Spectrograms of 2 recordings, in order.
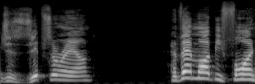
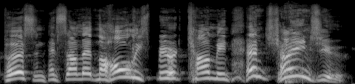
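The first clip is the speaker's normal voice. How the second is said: preaching that builds to a loud, higher-pitched peak; impassioned preaching; 4 semitones higher, 4 dB louder than usual. Real, not acted. Preacher urging the congregation toward change, impassioned and building. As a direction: drive each repeated phrase harder, like a rallying preacher.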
